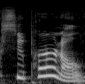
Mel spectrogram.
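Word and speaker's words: Supernal: our our third record we called it rhymes with eternal because that was the way we could get people oh like it rhymes of because people like super what and be like superal rhymes of the Eternal um yeah so that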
